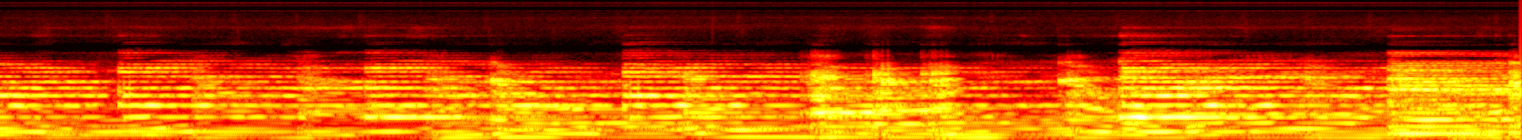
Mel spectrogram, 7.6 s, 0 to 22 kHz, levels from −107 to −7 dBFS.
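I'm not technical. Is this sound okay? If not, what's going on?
No. From start to finish the sound has a hollow, phasey quality, as if heard through a tube, with the upper range thinned out. This is channel delay (comb filtering). One side of the stereo signal runs late by roughly a tenth of a millisecond, which fits a delay of a few samples. When both sides are mixed into one, the shared sound cancels at evenly spaced pitches, starting around 5 kHz, leaving fixed gaps in the sound.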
